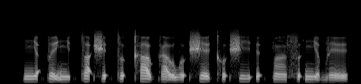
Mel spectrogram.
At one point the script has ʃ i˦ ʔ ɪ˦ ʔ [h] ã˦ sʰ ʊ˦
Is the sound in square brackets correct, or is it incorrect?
incorrect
